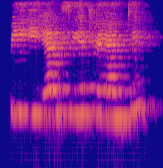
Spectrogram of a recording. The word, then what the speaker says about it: penchant: how by the way how do you pronounce p-e-n-c-h-a-n-t that what appeared when i shared the syllabus with all of you penchant it's pronounced as function right so what we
